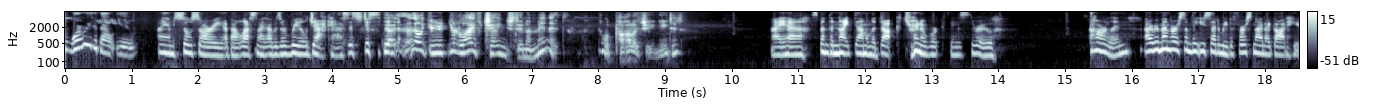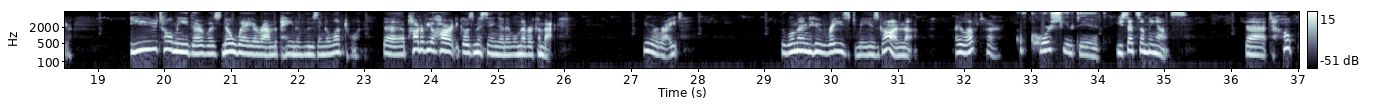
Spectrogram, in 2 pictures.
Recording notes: The production was safely rehearsed and recorded during the Coronavirus pandemic using video calls from the actors' and director's homes.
